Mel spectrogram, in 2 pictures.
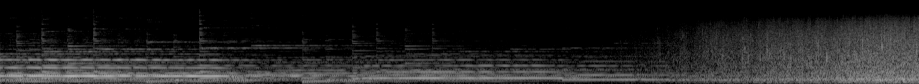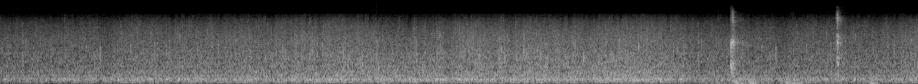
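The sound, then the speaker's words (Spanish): A few seconds of soft tonal music give way to a steady, dense hiss of heavy rain that continues to the end, with a couple of sharp taps near the close. “¿Cómo llueve? Sí, por eso no me puedo ir a mi casa.”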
